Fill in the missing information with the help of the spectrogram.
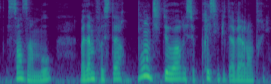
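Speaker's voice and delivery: usual speaking voice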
